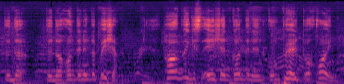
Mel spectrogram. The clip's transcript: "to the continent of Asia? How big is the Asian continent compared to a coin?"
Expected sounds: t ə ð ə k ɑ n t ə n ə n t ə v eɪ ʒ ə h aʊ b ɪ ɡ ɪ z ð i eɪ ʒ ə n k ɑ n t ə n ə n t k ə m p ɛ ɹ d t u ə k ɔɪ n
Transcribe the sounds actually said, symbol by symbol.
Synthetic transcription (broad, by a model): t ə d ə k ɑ n t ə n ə n t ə p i ʃ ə h aʊ b ɪ ɡ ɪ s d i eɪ ʃ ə n k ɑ n t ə n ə n t k ə m p ɛ ɹ d t u ə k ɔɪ n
